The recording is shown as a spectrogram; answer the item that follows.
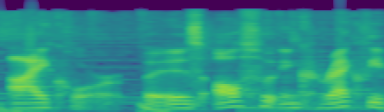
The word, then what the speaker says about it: Ichor: Ichor is pronounced Icor, but it is also incorrectly pronounced Ichor by many, including me when I first played the game.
